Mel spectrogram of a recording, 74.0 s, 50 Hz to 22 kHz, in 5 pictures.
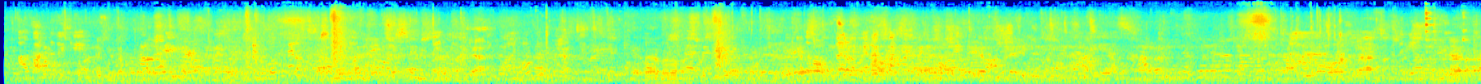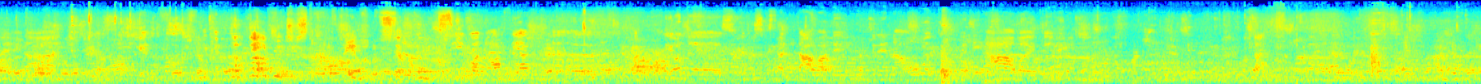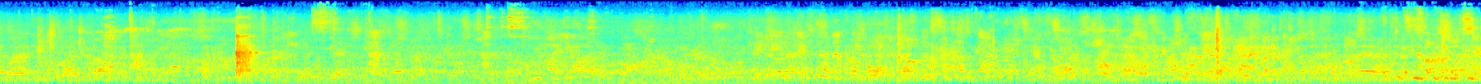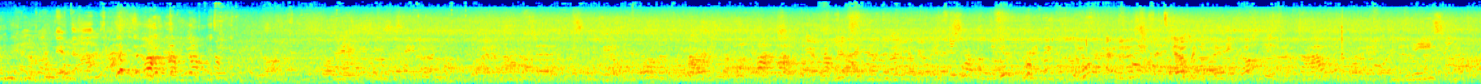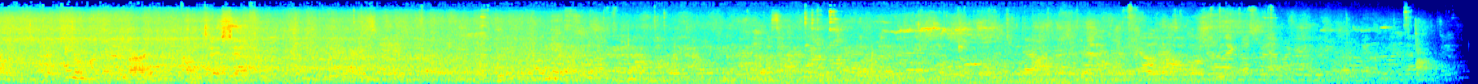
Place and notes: Rotterdam, Westblaak, Cinerama Lounge - Cinerama Lounge
People having drinks & after-movie talks, in the lounge of the Cinerama movie theater.
Rotterdam, The Netherlands, March 2010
